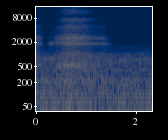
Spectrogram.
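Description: Near silence, with a faint breath through the nose or mouth in the first second or so.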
